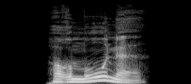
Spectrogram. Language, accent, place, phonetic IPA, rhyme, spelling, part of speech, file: German, Germany, Berlin, [hɔʁˈmoːnə], -oːnə, Hormone, noun, De-Hormone.ogg
- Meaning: nominative/accusative/genitive plural of Hormon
